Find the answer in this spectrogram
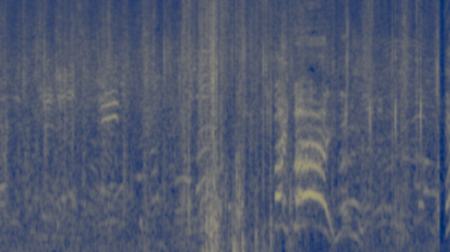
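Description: Marching Queen's Guard soldiers' boots and outdoor crowd noise. A loud scuffle with exclamations comes a little under three seconds in as a guardsman runs into a tourist. A soldier's shout of "make way" follows about four seconds in.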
